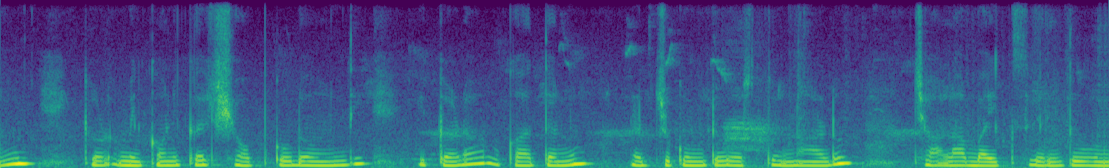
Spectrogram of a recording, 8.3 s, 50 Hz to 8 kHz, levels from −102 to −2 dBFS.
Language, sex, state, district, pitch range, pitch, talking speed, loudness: Telugu, female, Andhra Pradesh, Sri Satya Sai, 190-225 Hz, 200 Hz, 100 wpm, -18 LUFS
